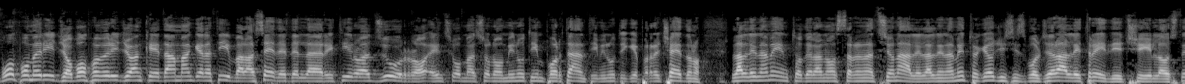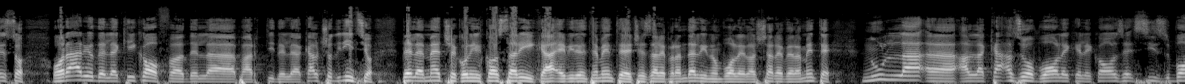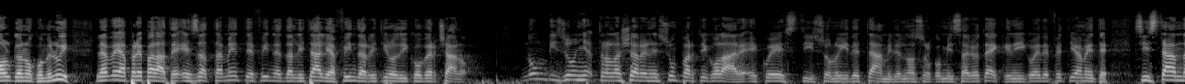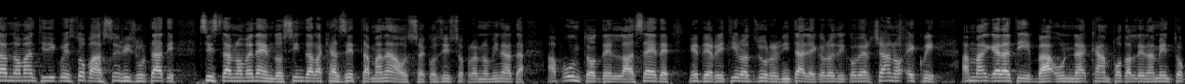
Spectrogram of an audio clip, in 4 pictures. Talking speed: 165 wpm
